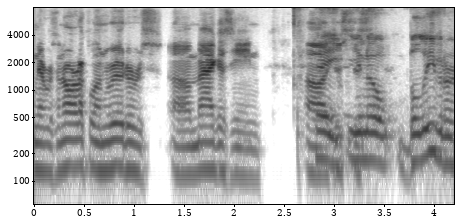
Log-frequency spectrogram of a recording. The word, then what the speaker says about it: Reuters: It's pronounced Reuters, by the way.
